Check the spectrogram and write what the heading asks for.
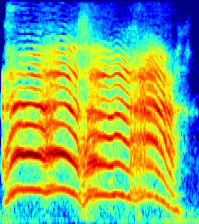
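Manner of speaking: high mock screams, a little cry in them; scared campers shrieking as they flee; playful pretend screams of fleeing campers; screaming campers. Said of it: "ran away screaming".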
